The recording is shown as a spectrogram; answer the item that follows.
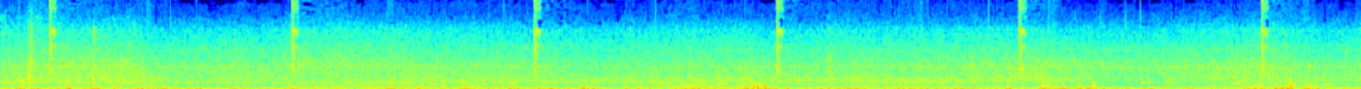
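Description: Strong wind buffeting the microphone: a loud, steady, fluttering low rumble.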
